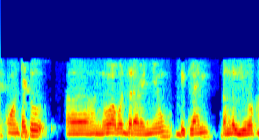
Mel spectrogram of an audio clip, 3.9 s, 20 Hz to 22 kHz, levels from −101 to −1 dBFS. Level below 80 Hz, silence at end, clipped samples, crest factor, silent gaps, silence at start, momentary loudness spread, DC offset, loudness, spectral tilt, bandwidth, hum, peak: -56 dBFS; 0 s; under 0.1%; 14 dB; none; 0 s; 6 LU; under 0.1%; -17 LUFS; -12 dB/octave; 4 kHz; none; -2 dBFS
